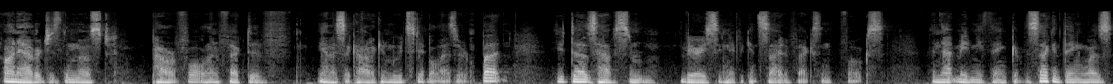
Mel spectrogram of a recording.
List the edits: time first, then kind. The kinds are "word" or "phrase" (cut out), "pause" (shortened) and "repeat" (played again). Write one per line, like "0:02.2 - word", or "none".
none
